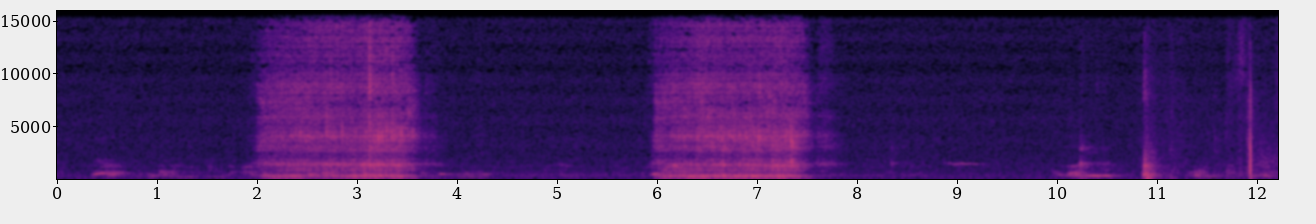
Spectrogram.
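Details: Two long, wet, rattling snores about four seconds apart with quiet breathing and faint room noise between; snoring at night.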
